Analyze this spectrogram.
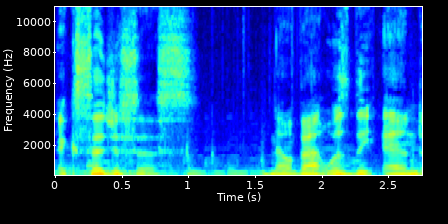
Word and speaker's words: exegesis: over again properly until I got it right exegesis spelled e ex e g s i s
